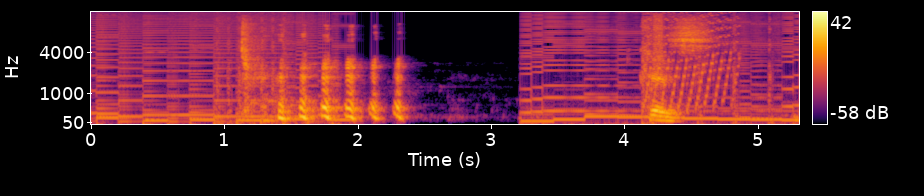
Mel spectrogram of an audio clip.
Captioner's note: laughs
